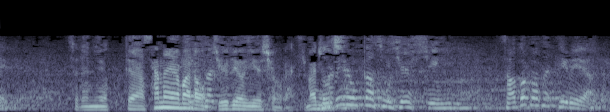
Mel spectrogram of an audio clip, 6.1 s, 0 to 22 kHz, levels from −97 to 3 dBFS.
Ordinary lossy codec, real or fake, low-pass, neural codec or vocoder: MP3, 24 kbps; fake; 7.2 kHz; codec, 16 kHz, 4 kbps, X-Codec, HuBERT features, trained on general audio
